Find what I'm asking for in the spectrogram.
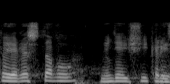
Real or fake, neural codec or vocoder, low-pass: fake; codec, 16 kHz in and 24 kHz out, 1.1 kbps, FireRedTTS-2 codec; 7.2 kHz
